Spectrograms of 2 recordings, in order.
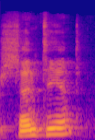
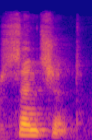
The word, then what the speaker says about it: sentient: You might say that it's sensient, you know, and and that word can be pronounced either sentient or sensient. In the dictionary, you have both pronunciations for I say it both ways because some people say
